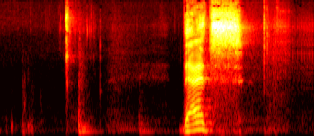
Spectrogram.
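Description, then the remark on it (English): A few soft wet clicks, then a loud slurping sip of no-name brand sparkling water with a hissy, breathy burst lasting about half a second, followed by quiet mouth noises. “I load up a glass of tap water if it's not a nice no-name brand sparkling water, as I'm having right here on the podcast, right?”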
